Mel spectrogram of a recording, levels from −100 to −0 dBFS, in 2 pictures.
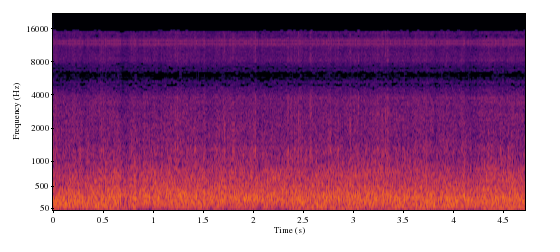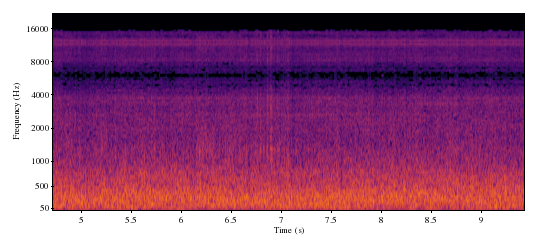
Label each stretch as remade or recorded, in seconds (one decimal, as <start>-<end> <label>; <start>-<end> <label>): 0.0-9.4 recorded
